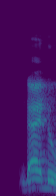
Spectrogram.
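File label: "dadu", Malay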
